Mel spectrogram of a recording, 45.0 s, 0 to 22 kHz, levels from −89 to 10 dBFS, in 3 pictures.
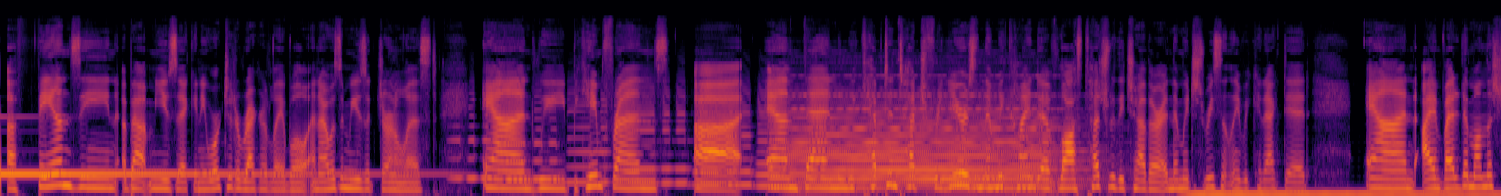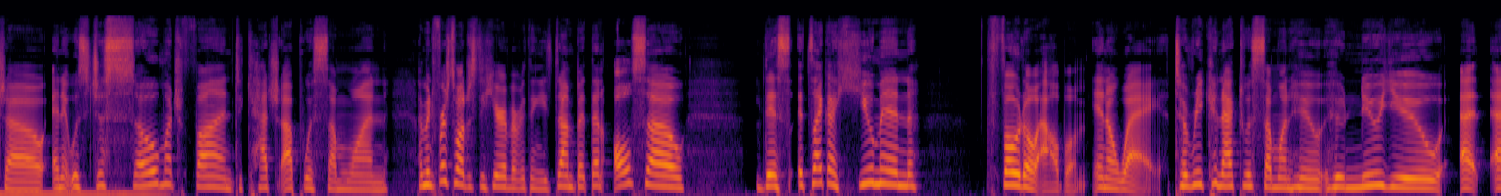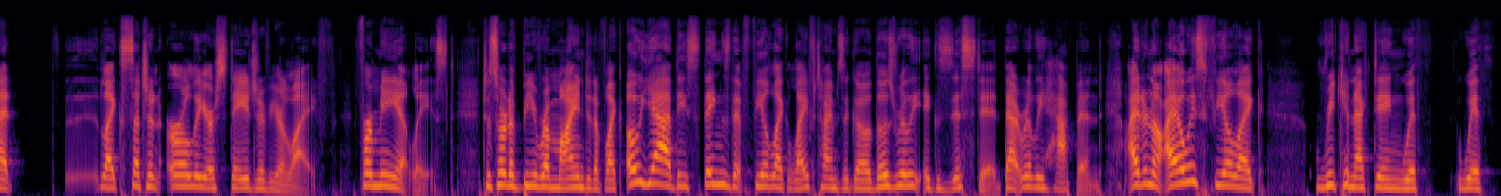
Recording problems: background music; loud; until 17 s; 6 dB below the speech

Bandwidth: 14.5 kHz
